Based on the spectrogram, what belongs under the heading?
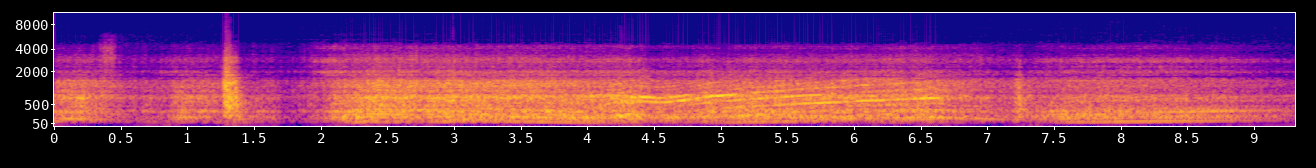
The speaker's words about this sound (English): But today, by using a recording of a moving automobile, it sounded thusly.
